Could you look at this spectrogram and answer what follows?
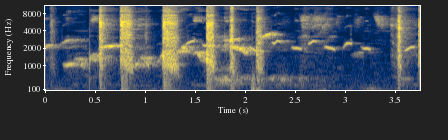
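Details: White-rumped shama song recorded for training contest songbirds: a rapid mix of rising whistled notes and loud scratchy rasps, ending in a run of short downslurred whistles.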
